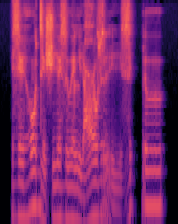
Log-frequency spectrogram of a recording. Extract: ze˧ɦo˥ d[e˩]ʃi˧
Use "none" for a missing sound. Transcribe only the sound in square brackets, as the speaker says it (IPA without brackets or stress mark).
e˩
